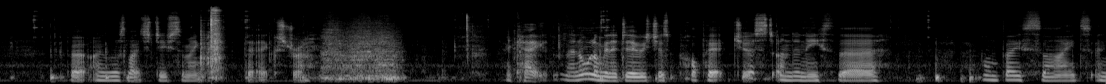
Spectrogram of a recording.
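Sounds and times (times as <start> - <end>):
cardboard box scraping on mat: 3.2 - 4.1.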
